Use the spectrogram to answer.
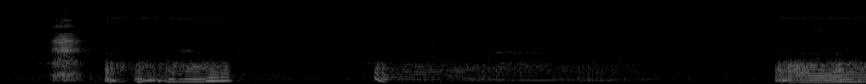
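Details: Sleeping dog: quiet, irregular snoring breaths with soft groaning, whiny sounds over faint room hiss; snoring.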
